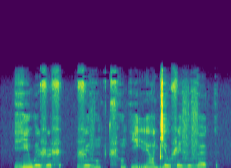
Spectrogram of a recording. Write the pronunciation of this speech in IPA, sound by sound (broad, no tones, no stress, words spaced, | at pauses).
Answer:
ɦẽwøʐʊʂ | ʐʏvõkʈ͡ʂʰõki rʲɔ̃ dʲœwʂevɪ vœk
